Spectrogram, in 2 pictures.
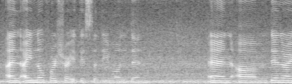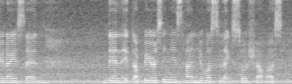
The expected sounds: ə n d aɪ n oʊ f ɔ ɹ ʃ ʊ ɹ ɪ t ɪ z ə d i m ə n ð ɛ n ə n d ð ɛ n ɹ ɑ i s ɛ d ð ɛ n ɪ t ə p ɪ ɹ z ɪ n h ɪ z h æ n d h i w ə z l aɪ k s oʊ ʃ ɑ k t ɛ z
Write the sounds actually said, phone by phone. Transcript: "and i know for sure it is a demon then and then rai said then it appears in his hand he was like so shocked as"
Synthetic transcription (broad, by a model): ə n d aɪ n oʊ f ɔ ɹ ʃ ʊ ɹ ɪ t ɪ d ə d i m ə n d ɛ n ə n d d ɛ n ɹ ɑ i s ɛ d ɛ n ɪ t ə p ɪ ɹ s ɪ n h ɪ s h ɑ n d h i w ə s l aɪ k s oʊ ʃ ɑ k ʌ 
